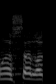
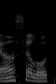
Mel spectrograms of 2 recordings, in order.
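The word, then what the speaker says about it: Ancelotti: Ancelot maior que ele não. Todo mundo pronunciava Ancelot, pensando que o italiano era assim, mas segundo o pessoal divulgou aí, o nome é Ancelote mesmo.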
